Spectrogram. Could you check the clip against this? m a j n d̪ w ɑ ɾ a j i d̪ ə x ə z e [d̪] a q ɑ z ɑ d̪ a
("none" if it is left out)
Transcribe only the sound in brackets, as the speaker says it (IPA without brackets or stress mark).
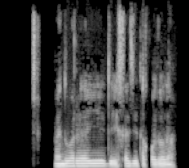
t̪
